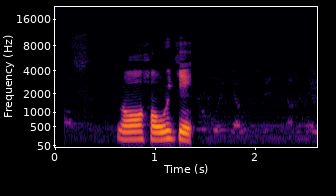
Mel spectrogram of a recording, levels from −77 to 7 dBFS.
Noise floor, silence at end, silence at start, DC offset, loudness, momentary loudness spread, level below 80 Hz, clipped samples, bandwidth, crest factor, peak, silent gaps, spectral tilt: -56 dBFS; 0.8 s; 0.6 s; under 0.1%; -18 LUFS; 10 LU; -72 dBFS; under 0.1%; 10 kHz; 18 dB; -4 dBFS; none; -7 dB/octave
